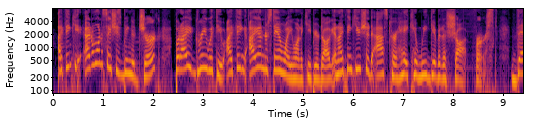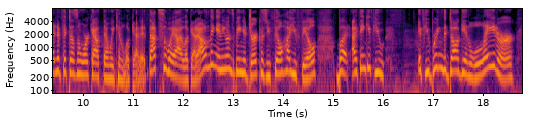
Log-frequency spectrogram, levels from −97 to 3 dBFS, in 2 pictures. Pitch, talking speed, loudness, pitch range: 255 Hz, 275 wpm, -25 LUFS, 215-300 Hz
